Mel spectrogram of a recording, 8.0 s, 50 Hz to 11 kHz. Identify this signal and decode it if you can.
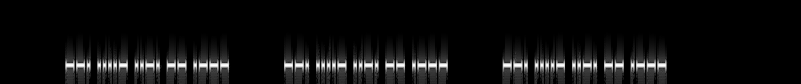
Morse code, heard as a keyed tone, about 41 wpm, 700 Hz. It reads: G4FMJ G4FMJ G4FMJ
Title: DXCC-100 Call Signs - 5 Characters - Repeated 3x - 45wpm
